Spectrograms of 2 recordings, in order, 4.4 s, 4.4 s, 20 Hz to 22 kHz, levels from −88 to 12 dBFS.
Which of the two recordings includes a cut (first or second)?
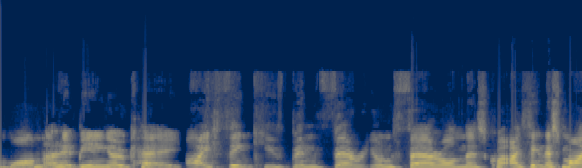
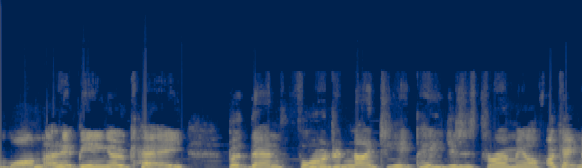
first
